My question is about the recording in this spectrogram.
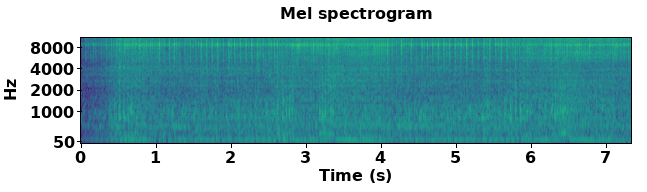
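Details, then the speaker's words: Honda Wave 100 idling in neutral: light, quick ticking over the steady idle from loose starter clutch bolts on the magneto side, with a starter clutch knock that goes away with more throttle. "Rồi đây, anh em nghe tiếng kêu đây. Tiếng kêu tích tách"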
